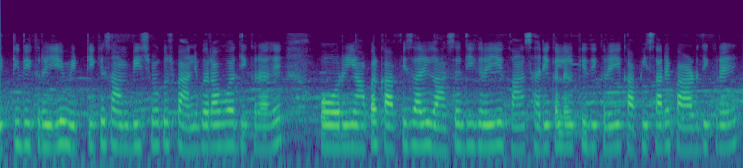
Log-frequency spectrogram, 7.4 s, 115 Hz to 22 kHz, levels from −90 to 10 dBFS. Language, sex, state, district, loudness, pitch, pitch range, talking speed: Hindi, female, Bihar, Lakhisarai, -23 LUFS, 225 Hz, 220-235 Hz, 300 wpm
